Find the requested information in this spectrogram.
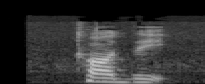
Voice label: "tõde", Mooré; refuse

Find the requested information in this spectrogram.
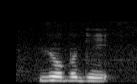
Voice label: "yobge", Mooré

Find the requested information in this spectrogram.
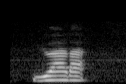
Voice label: "yoara", Mooré

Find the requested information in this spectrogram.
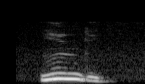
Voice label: "yĩngi", Mooré

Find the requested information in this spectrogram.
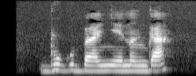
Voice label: "bugba-yẽnega", moore

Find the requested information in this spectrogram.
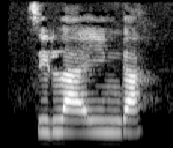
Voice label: "tɩlaeenga", moore

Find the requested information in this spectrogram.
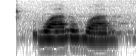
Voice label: "boal-boal", Mooré

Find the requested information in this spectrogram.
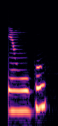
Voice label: "yẽoogo", moore

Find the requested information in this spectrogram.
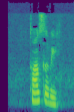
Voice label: "tõsre", moore

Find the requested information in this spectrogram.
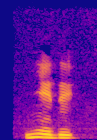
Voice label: "yẽde", Mooré; clog

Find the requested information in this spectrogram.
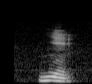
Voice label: "yẽ", Mooré; cleanse

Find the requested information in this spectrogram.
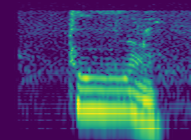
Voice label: "tuumi", moore

